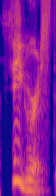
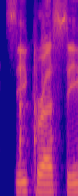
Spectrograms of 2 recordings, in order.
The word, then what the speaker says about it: Siegrist: Segrist. That's how you say it. Segrist. Seacrest. Not Ryan Seacrest. All right. Not Ryan. She's not related to Ryan Seacrest. It's Segrist. Yeah, and I mean, Segrist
